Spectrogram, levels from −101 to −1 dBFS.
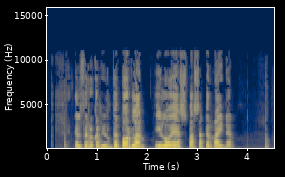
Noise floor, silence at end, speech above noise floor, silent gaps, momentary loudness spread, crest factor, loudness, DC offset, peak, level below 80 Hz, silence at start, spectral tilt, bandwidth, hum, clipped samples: -65 dBFS; 0.15 s; 45 dB; none; 9 LU; 20 dB; -21 LUFS; under 0.1%; -2 dBFS; -74 dBFS; 0.35 s; -4.5 dB/octave; 11.5 kHz; none; under 0.1%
